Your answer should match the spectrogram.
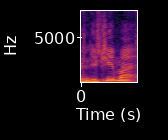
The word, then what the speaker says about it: Dejima: Dejima? – Fine. – Okay, Dejima and Nagasaki.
